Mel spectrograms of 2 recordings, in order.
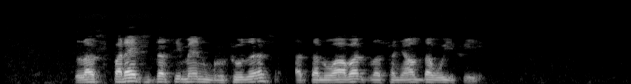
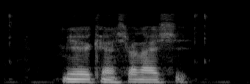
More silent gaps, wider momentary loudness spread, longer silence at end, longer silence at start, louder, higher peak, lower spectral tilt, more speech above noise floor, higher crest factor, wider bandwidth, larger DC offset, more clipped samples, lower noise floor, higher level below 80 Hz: neither; about the same, 13 LU vs 15 LU; first, 1.55 s vs 0.65 s; first, 0.75 s vs 0.6 s; first, -22 LUFS vs -28 LUFS; first, -2 dBFS vs -14 dBFS; first, -7.5 dB/octave vs -6 dB/octave; first, 44 dB vs 36 dB; first, 22 dB vs 16 dB; about the same, 11.5 kHz vs 11.5 kHz; neither; neither; about the same, -66 dBFS vs -63 dBFS; about the same, -60 dBFS vs -58 dBFS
